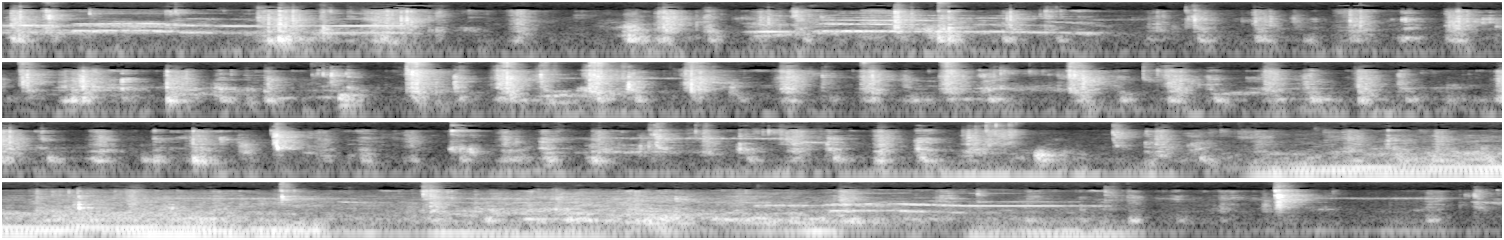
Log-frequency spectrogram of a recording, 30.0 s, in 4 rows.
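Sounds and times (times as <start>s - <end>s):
rooster crowing: 0.0s - 2.2s, 3.7s - 5.6s, 21.8s - 28.2s
wet chewing and lip smacking: 0.0s - 30.0s.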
